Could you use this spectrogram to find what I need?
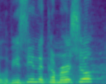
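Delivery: ordinary delivery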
